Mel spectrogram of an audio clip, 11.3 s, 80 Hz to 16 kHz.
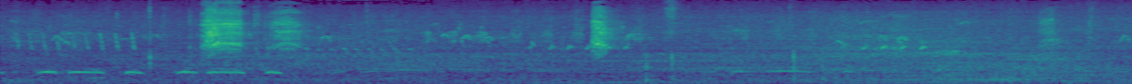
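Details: Wild Quaker parakeet colony living high in trees, a group that lost about half its members to Hurricane Irma in 2017. Two loud, harsh squawking bursts stand out, over a steady series of low, even whistled notes from another bird and faint chirps.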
